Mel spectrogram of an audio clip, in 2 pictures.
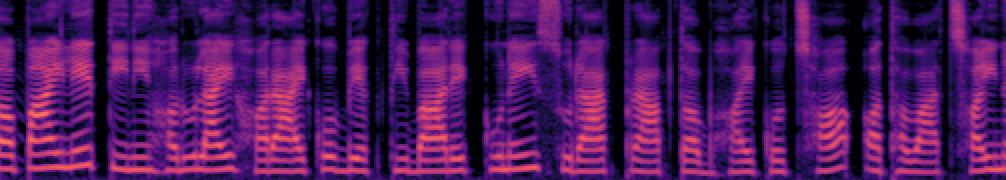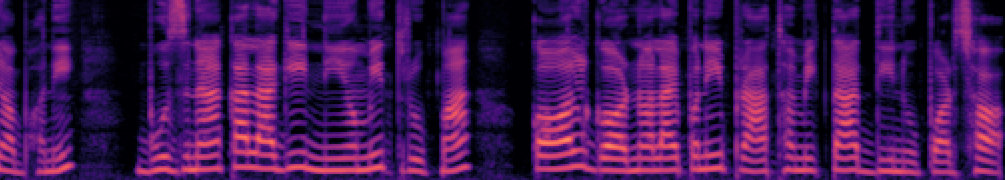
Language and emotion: Nepali, neutral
